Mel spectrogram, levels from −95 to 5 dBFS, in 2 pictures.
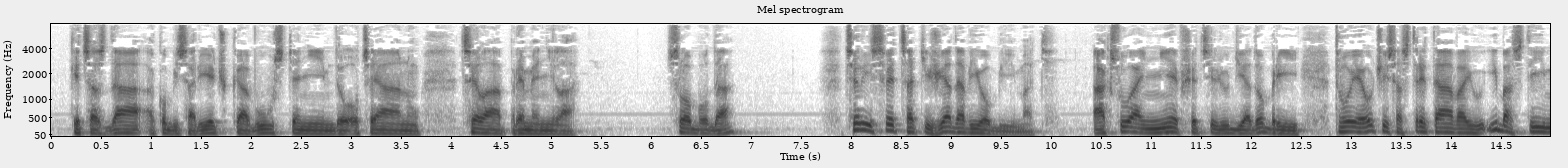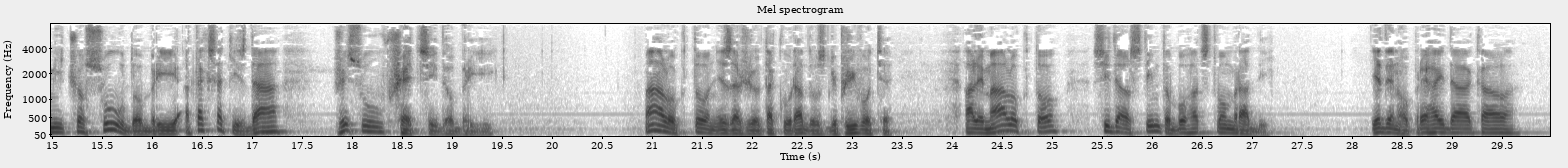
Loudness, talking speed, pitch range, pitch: -23 LUFS, 130 wpm, 85-120 Hz, 100 Hz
